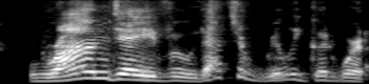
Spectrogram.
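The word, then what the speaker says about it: rendezvous: word bum bum bum three- syllable word stress on the first syllable Rondevu that's a really good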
